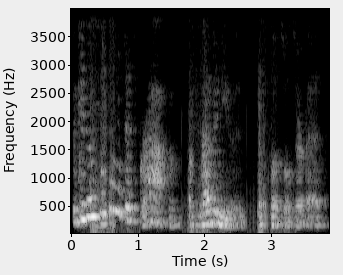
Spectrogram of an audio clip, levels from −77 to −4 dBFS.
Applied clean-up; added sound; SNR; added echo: neural separator model SepFormer DNS4.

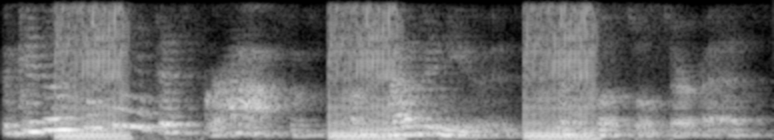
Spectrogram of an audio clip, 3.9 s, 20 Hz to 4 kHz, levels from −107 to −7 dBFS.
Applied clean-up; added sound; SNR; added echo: none; Fart; 1 dB; reverberation time 0.6 s.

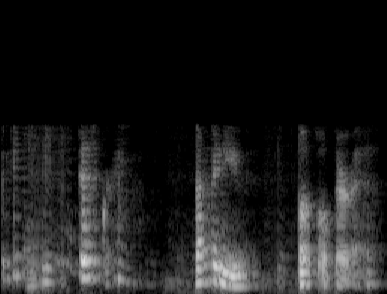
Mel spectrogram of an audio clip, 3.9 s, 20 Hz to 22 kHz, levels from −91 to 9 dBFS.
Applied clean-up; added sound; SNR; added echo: neural mask model DeepFilterNet 3.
